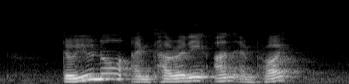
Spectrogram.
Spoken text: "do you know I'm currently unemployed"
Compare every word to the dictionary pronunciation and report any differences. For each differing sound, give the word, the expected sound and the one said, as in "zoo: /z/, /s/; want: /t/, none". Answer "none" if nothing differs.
currently: /n/, none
